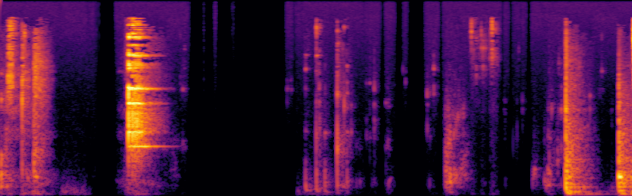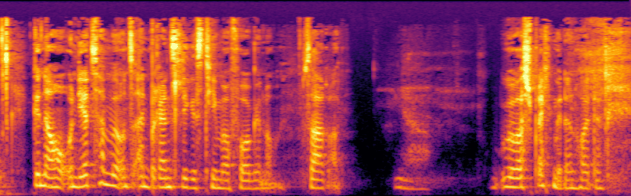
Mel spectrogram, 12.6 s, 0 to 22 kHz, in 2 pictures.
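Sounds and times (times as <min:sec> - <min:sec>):
speech: 0:00.0 - 0:00.4, 0:06.7 - 0:10.7, 0:11.3 - 0:12.6
glasses clinking in a toast: 0:01.3 - 0:01.7.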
